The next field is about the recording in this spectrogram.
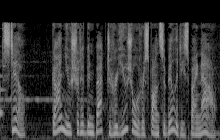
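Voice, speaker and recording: A woman's voice: mid-range voice, expressive, moderate pace, lightly acted. A woman voicing a prim young female private secretary in a game who speaks formally and precisely. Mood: earnest. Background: game music.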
